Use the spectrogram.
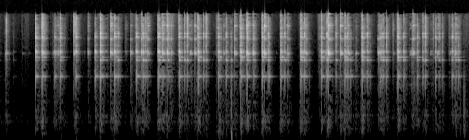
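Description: Four glass bottles are tapped in quick, irregular bursts, giving bright, high-pitched clinks with almost no low end. Each tap stops almost at once, with only a brief ring.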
